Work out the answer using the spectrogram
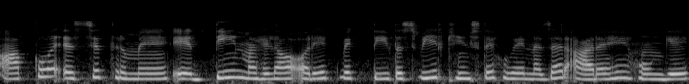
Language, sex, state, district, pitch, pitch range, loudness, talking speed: Hindi, female, Maharashtra, Nagpur, 270 Hz, 255-290 Hz, -23 LUFS, 150 wpm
